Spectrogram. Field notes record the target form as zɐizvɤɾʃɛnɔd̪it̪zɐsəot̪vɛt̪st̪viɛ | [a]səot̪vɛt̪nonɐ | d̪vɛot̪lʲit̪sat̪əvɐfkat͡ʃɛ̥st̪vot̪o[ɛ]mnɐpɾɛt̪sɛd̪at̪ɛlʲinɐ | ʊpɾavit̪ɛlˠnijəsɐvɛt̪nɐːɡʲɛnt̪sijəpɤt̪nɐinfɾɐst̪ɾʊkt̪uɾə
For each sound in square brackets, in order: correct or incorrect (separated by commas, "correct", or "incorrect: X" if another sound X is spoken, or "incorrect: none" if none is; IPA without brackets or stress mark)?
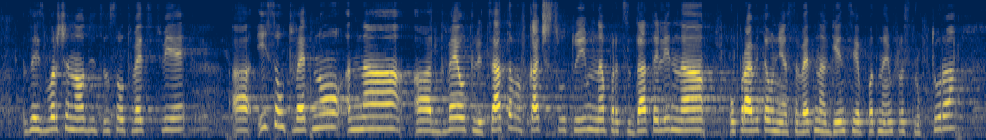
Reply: incorrect: i, incorrect: i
